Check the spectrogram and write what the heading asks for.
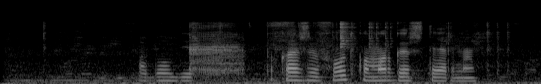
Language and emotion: Russian, neutral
